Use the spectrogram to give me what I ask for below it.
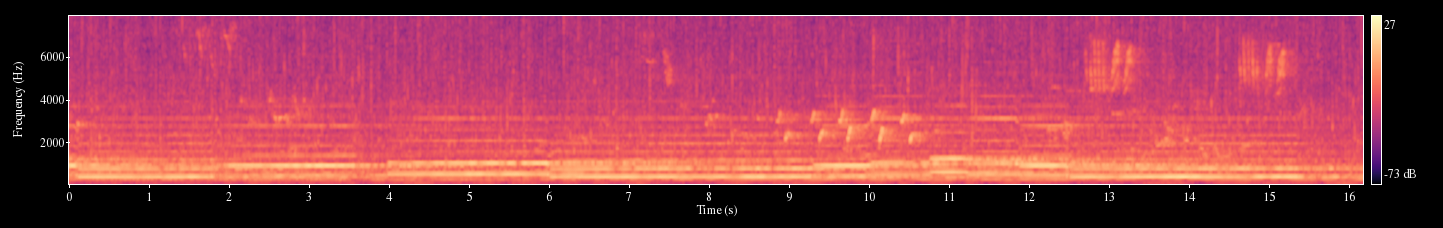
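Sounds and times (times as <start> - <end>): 
relaxing forest ambience: 0.0 - 16.1.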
